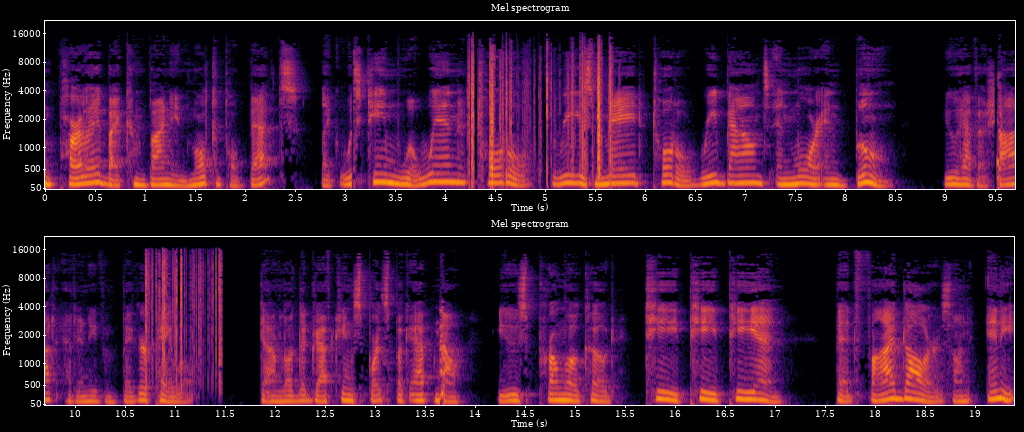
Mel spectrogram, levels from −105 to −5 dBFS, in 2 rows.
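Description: A brief glitch cuts in between "combining multiple bets like" and "team will" at 3.02 to 3.11 s, again between "boom you have a" and "at an even bigger" at 9.47 to 9.56 s, and once more at 13.62 to 13.69 s. This is damaged data in a compressed stream: corrupted bytes make the decoder misread frames and lose sync until it finds the next valid header.

From 4.21 to 5.75 s, dense, uneven scratching sits roughly level with the speech, and it returns after "at an even bigger" from 10.70 to 11.49 s, about 5 dB quieter. This is cable scratch noise, likely from a worn cable or connector whose contact resistance fluctuated as it moved.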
